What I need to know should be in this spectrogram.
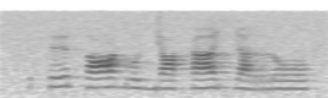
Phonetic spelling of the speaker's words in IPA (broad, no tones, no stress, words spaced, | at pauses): θɪ θɑɡo ɟɑxaça ro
